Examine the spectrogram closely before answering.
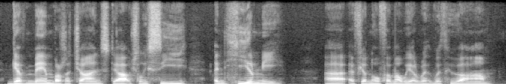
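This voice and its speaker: Recorded very cleanly against a silent background, a man speaks in a Scottish accent at a moderate pace. His voice is somewhat breathy and medium in pitch, with fairly even intonation. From Scotland, Ayrshire (New Cumnock). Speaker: poet and political candidate. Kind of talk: political speech; casual introduction to camera.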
